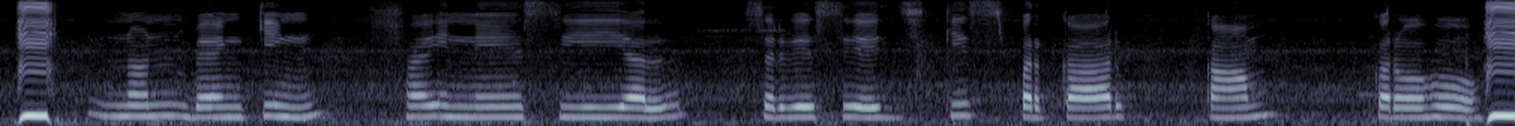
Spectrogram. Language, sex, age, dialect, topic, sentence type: Magahi, female, 18-24, Northeastern/Surjapuri, banking, question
